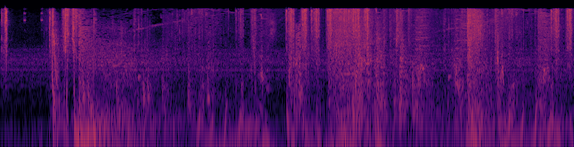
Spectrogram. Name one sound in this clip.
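A pickaxe strikes wood in quick repeated blows.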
